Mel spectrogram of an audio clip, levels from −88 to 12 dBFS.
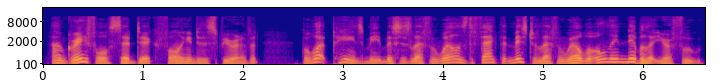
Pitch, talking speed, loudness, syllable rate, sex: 145 Hz, 255 wpm, -20 LUFS, 6.5 syllables/s, male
